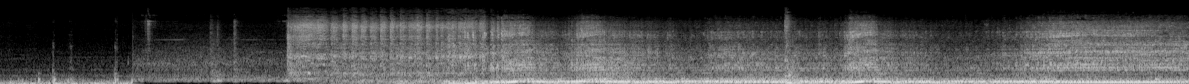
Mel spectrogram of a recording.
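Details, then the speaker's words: 1969 Mustang convertible V8 after alternator repair, fresh battery and sport mid-box exhaust: brief quiet spell, then catches cleanly with no starting issues and settles into strong, even, deep idle with no misses or knocks. "the alternator is fixed so there's no starting issues anymore it's got a fresh battery in here"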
